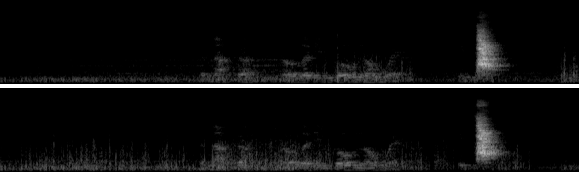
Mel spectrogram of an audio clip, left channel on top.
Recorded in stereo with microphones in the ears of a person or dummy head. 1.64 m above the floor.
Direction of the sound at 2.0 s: 80° right.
